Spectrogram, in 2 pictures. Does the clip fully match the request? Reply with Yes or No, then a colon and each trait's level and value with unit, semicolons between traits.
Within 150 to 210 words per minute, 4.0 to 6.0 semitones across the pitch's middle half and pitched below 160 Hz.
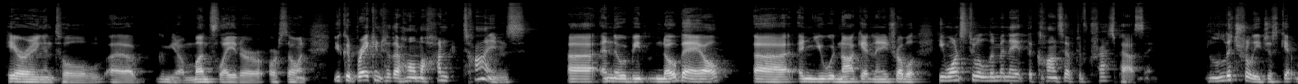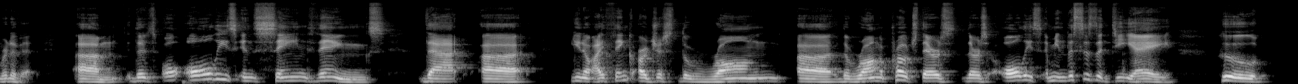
Yes: average, 185 wpm; average, 5.1 semitones; medium, 140 Hz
